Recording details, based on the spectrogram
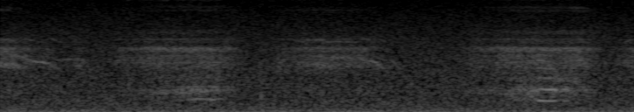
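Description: Soft, regular raspy breath sounds with faint whistling tones, repeating every couple of seconds in a quiet room: a sleeping cat snoring.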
